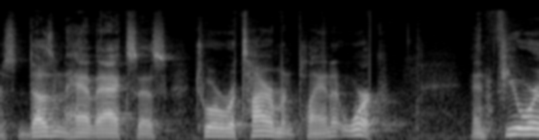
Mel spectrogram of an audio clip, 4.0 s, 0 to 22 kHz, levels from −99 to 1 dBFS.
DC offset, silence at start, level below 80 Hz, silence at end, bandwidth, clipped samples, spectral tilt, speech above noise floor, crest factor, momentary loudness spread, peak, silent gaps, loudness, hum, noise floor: under 0.1%; 0 s; -72 dBFS; 0 s; 15 kHz; under 0.1%; -5.5 dB/octave; 34 dB; 20 dB; 11 LU; -14 dBFS; none; -33 LUFS; none; -66 dBFS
